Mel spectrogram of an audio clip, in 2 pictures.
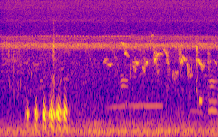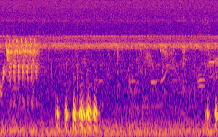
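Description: Least Bittern giving two soft, low cooing series of about five quick notes, a few seconds apart. Faint chirps from other birds behind.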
